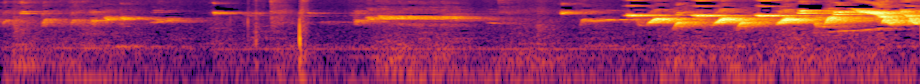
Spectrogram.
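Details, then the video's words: Wild European goldfinch, one of a pair, singing in the evening while the female incubates eggs: scattered thin high notes at first, then a loud, dense burst of rapid liquid twittering with buzzy and tinkling notes over the last second and a half. "chant chardonneret sauvage,"couple" غناء رائع في المساء لطير الحسون اثناء حضن الأنثى للبيض"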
